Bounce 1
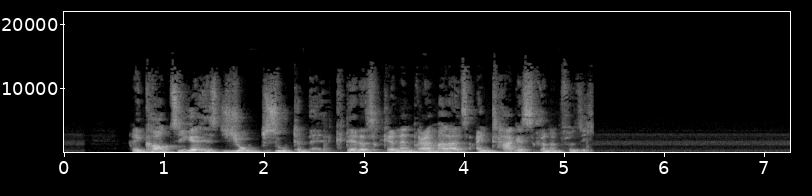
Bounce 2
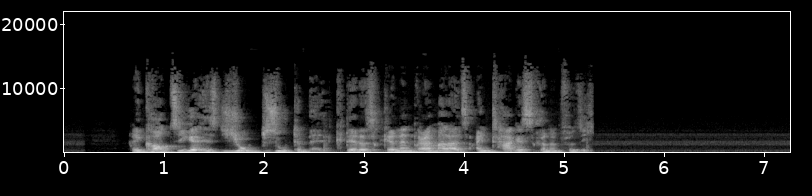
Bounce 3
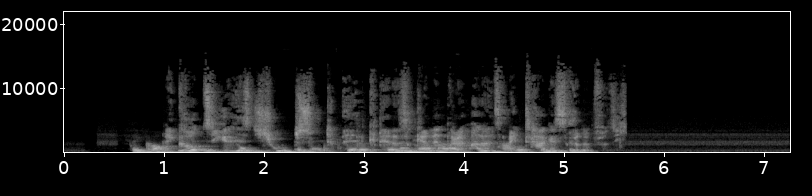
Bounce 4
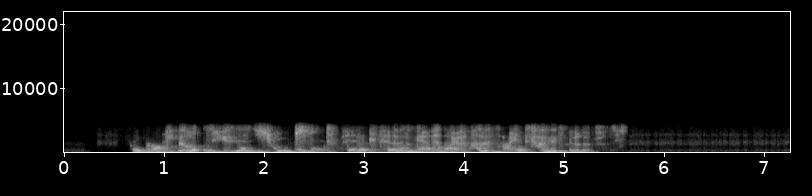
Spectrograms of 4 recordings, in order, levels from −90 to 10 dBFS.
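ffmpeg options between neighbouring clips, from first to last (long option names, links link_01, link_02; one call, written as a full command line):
ffmpeg -i in.wav -af anull out.wav
ffmpeg -i in.wav -filter_complex "[0:a]acrossover=split=140[link_01][link_02];[link_02]acompressor=threshold=-28dB:ratio=2[link_03];[link_01][link_03]amix=inputs=2:normalize=0,acrossover=split=190|960[link_04][link_05][link_06];[link_04]adelay=50[link_07];[link_06]adelay=330[link_08];[link_07][link_05][link_08]amix=inputs=3:normalize=0" out.wav
ffmpeg -i in.wav -filter_complex "[0:a]acrossover=split=4100[link_01][link_02];[link_02]aeval=exprs='0.0282*(abs(mod(val(0)/0.0282+3,4)-2)-1)':channel_layout=same[link_03];[link_01][link_03]amix=inputs=2:normalize=0" -ar 48000 -c:a libopus -b:a 6k out.opus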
